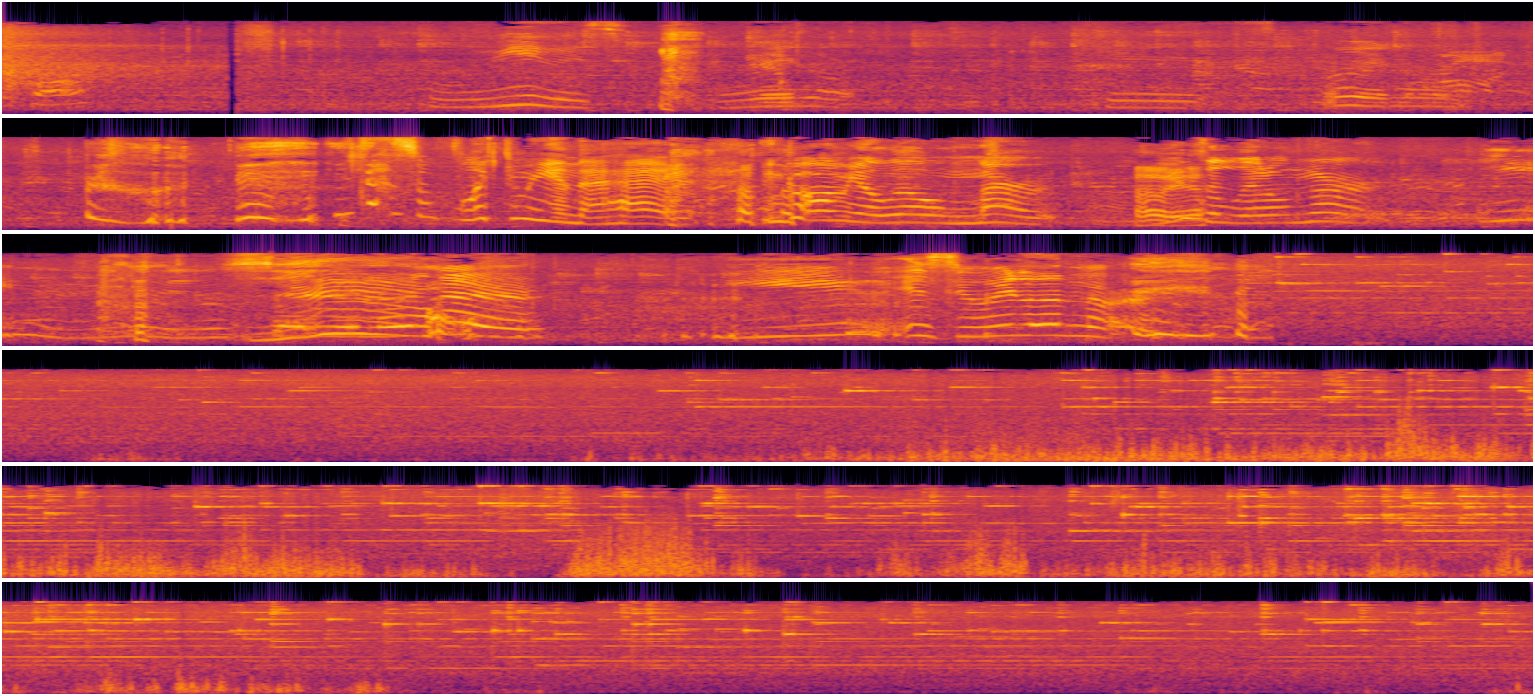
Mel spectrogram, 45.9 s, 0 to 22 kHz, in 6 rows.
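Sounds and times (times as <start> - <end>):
rushing noise: 0.0 - 2.1
wind chimes ringing: 0.0 - 45.9.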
